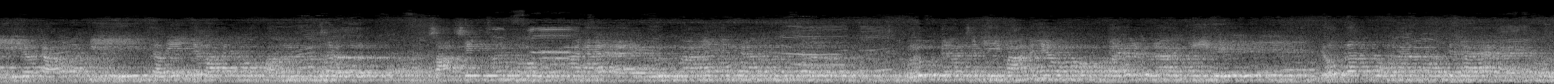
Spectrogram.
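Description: A large crowd of men and women recite a prayer together in unison in an echoing hall.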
